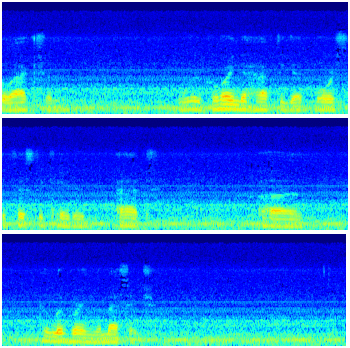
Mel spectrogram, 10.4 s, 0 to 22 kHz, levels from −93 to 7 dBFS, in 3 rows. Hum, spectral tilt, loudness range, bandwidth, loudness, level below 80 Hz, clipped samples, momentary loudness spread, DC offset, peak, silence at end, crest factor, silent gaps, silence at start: none; -8 dB/octave; 3 LU; 17 kHz; -34 LUFS; -52 dBFS; under 0.1%; 13 LU; under 0.1%; -14 dBFS; 0 s; 20 dB; none; 0 s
